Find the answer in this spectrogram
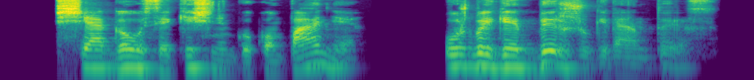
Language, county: Lithuanian, Klaipėda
